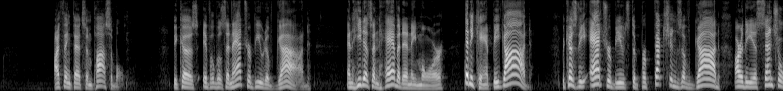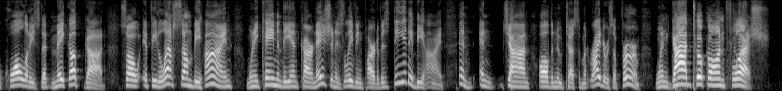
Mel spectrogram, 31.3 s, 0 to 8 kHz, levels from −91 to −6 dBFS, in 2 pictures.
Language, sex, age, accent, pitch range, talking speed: English, male, 60-79, American, 135-200 Hz, 135 wpm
